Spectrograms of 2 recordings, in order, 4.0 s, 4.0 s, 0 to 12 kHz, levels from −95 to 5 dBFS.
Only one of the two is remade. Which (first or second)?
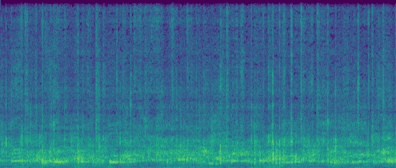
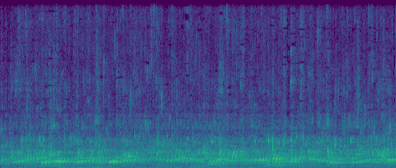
first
